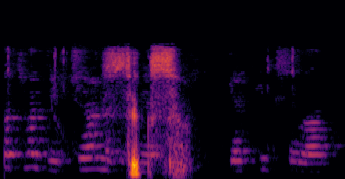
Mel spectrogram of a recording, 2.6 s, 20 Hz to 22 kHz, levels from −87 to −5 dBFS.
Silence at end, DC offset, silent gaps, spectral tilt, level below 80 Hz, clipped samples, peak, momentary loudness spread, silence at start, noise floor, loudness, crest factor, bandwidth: 0.2 s; under 0.1%; none; -3.5 dB/octave; -74 dBFS; under 0.1%; -10 dBFS; 24 LU; 0.05 s; -59 dBFS; -32 LUFS; 28 dB; 8.2 kHz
